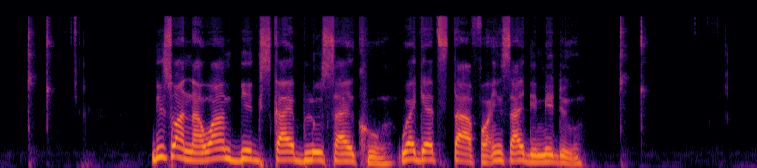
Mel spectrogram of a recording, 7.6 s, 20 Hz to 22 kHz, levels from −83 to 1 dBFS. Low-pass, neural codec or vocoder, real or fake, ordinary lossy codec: 14.4 kHz; codec, 44.1 kHz, 7.8 kbps, DAC; fake; Opus, 24 kbps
